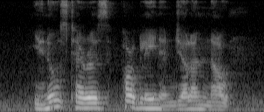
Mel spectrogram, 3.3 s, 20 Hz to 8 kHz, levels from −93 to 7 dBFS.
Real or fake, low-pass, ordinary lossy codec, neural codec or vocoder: real; none; none; none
